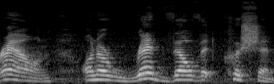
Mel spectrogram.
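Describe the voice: What you hear is plain reading aloud.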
